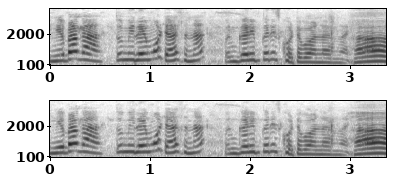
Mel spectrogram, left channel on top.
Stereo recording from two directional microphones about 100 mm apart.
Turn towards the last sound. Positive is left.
turn(degrees=-35)  # may be behind; listen again after turning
